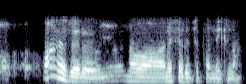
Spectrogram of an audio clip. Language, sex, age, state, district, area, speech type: Tamil, male, 18-30, Tamil Nadu, Nilgiris, urban, conversation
